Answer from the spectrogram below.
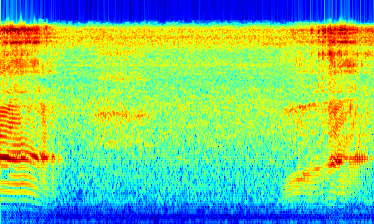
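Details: Snoring during sleep that sounds like a frog croaking: two loud, rattling, croaking snores separated by a quiet pause.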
